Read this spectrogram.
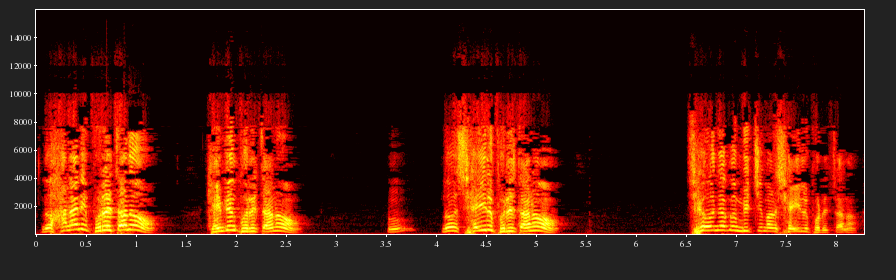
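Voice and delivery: high, loud scolding accusation; accusing rebuke. Acted. God charging Korean churches with abandonment, loud and high. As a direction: thunder the charge at them.

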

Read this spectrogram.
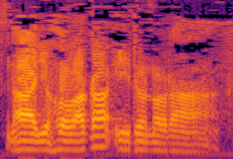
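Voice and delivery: slow, falling solemn recitation; scripture reading. Acted. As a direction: intone the verse gravely. Quotes the Lord in scripture. (느리고 엄숙한 성경 낭독)

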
